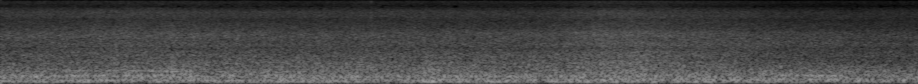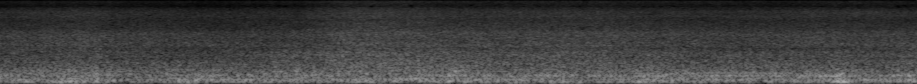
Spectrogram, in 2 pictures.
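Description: Ocean surf washing steadily onto the beach, mixed with wind buffeting the microphone. A short bump sounds near the end.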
